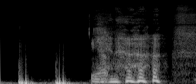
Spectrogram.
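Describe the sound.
A voice imitates a kick-drum heartbeat: two deep, thudding thumps about half a second apart, followed by a brief hummed, tonal vocal phrase.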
